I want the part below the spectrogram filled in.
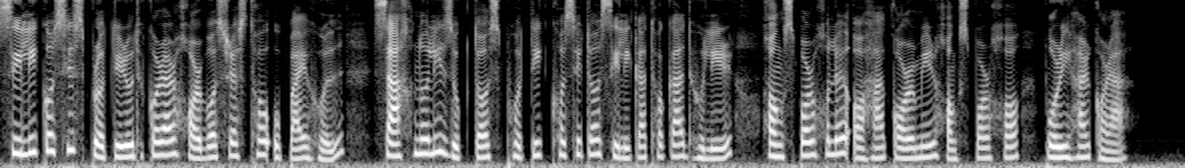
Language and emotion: Assamese, neutral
